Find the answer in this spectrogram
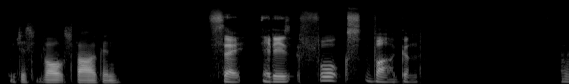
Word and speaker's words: Volkswagen: actually pronounced? I'm not good at German, so probably like just Volkswagen. So it is Volkswagen.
